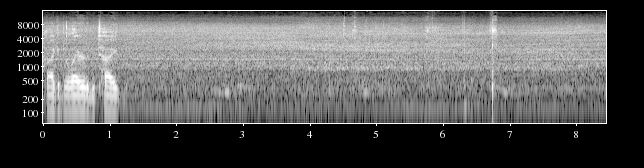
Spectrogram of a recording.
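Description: A 3D printer's motors hum as the print head moves.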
